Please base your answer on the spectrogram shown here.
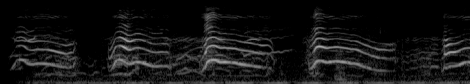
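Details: Newborn puppies whining in four drawn-out harmonic cries that rise and then fall, each about a second long and separated by short pauses, with a quieter fifth cry starting at the end.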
